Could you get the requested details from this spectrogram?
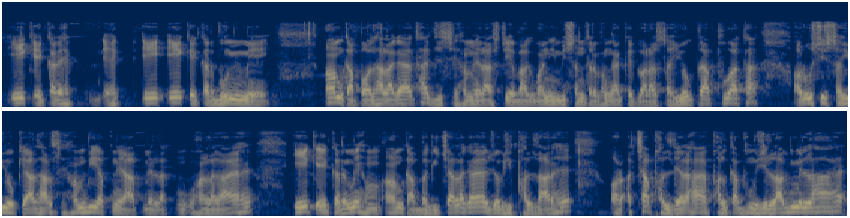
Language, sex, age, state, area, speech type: Hindi, male, 60+, Bihar, urban, spontaneous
